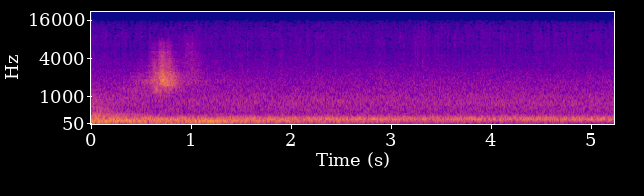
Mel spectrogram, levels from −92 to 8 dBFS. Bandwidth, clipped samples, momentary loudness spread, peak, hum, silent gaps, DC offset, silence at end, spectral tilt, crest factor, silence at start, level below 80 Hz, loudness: 16 kHz; under 0.1%; 11 LU; -6 dBFS; none; none; under 0.1%; 0 s; -6.5 dB/octave; 22 dB; 0 s; -48 dBFS; -29 LUFS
